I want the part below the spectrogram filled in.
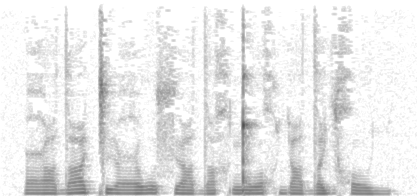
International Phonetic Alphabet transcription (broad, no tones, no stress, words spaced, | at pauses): ʕœdˤiǀy ʕosø dˤɛχŋ͡ǃoχʎœ dˤɪʎχoʎ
